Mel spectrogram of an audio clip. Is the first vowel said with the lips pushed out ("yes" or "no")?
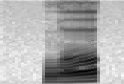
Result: yes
